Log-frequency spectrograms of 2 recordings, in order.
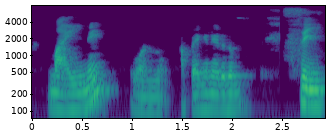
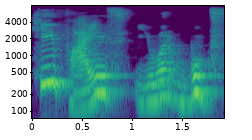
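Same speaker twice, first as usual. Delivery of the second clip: very slow, higher and louder; slow emphatic example; 6 semitones higher, 8 dB louder, much slower than usual. Shown as a demonstration. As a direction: announce the final example. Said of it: "അവസാനത്തെ example".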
